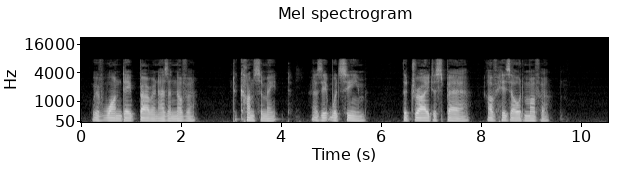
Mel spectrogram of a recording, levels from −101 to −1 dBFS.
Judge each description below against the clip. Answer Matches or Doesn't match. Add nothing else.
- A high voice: Doesn't match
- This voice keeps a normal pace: Doesn't match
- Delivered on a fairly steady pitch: Matches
